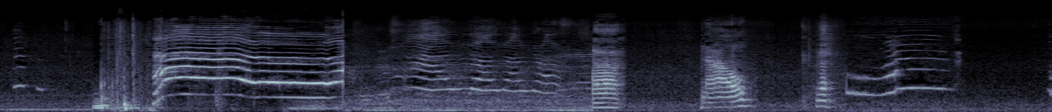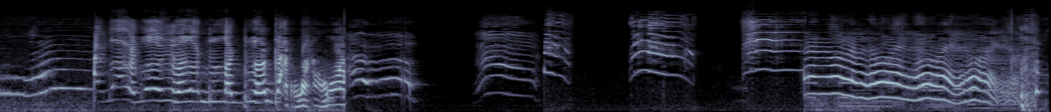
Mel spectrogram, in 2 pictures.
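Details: Funny compilation of domestic cats: many varied meows, some long and steady, others short, rising and falling, in irregular bursts of about three per second, with brief silent breaks.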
